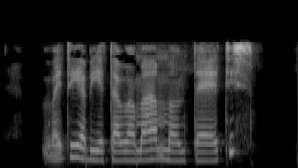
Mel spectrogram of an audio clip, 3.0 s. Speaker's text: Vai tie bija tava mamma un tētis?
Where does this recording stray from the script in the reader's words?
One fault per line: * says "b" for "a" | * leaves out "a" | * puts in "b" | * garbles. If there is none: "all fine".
all fine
